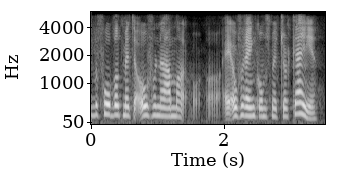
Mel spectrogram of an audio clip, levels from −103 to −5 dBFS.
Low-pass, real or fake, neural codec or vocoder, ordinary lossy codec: 5.4 kHz; fake; codec, 16 kHz, 4.8 kbps, FACodec; none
